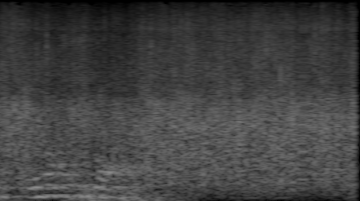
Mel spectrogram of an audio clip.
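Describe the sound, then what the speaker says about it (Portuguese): Audience applauds sports honorees at a commemorative ceremony, a steady wash of clapping heard a bit distant and soft, with some voice underneath. "Uma salva de palmas a vocês, homenageados do nosso esporte."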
